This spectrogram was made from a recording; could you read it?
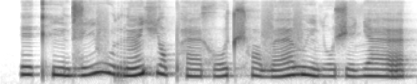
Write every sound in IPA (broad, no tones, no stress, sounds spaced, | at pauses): e kʰ ĩ d͡z i v u r æ̃ ç ɒ pʰ æ x o t͡ʃʰ ɒ v æ v ĩ ʎ o ʃ e ʎ æ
